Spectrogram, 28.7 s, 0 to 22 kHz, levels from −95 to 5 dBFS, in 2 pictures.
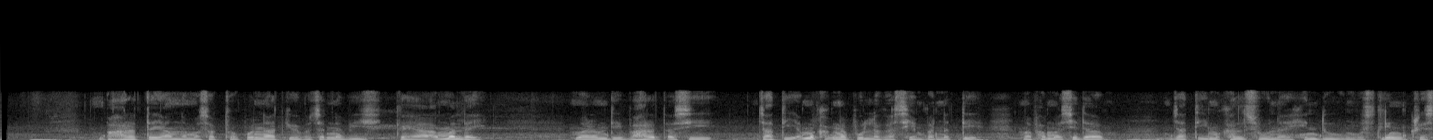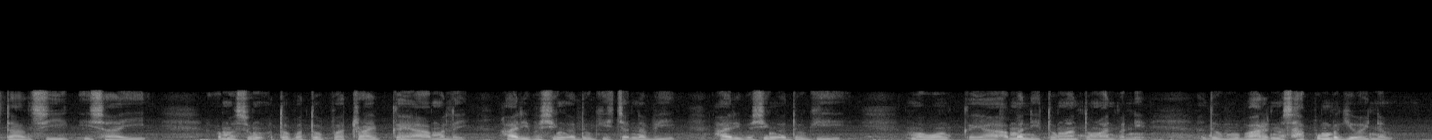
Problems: background sounds at intervals, low volume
